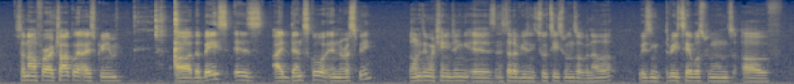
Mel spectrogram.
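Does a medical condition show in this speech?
No.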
